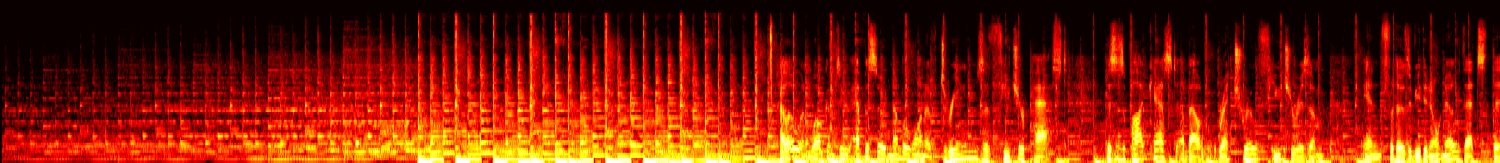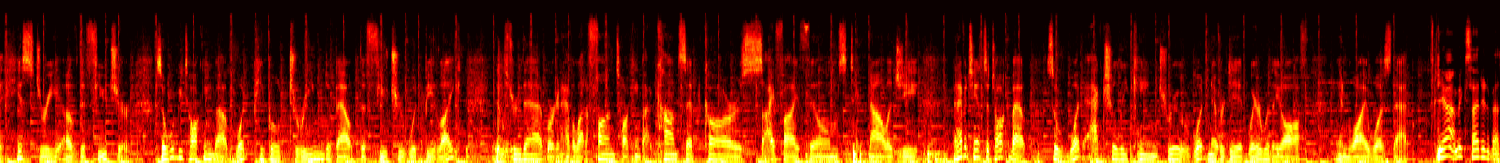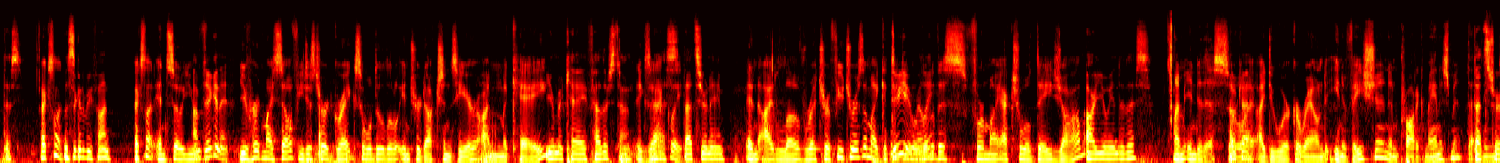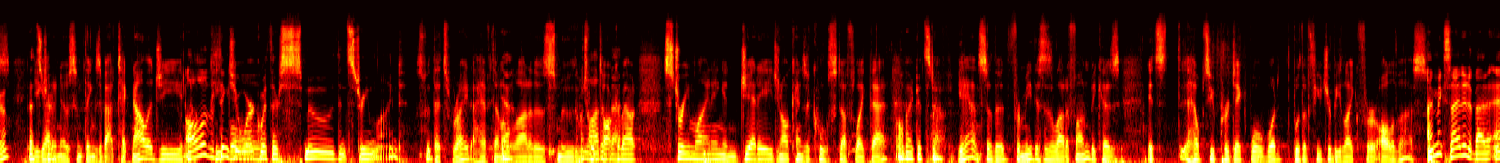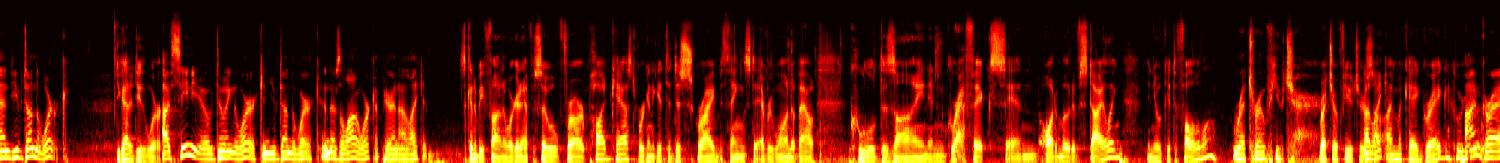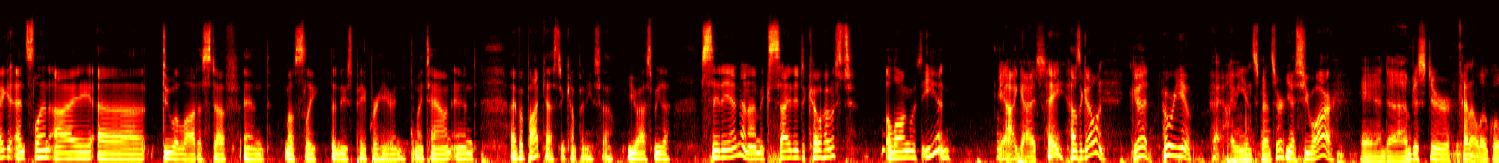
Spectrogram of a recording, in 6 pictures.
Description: With an upbeat, conversational tone, the show will dive into iconic retro-futurist moments — from concept cars and world’s fairs, to sci-fi films and technology — and ask: what came true, what never did, and why?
